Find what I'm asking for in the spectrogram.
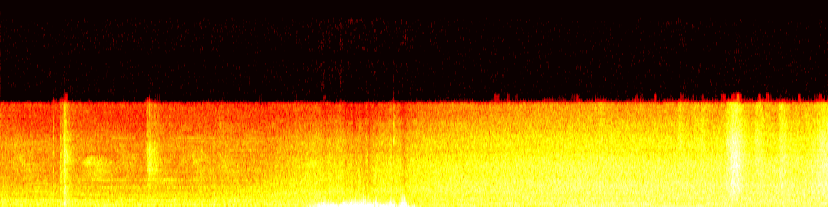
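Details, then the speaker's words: Britânia fan just after its motor was rewound, switched on and cycled through high, medium and low speeds before varnishing: a switch click and brief clatter, then a smooth, even hum with no ticking or scraping, running normally. "Velocidade forte, média e a baixa."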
